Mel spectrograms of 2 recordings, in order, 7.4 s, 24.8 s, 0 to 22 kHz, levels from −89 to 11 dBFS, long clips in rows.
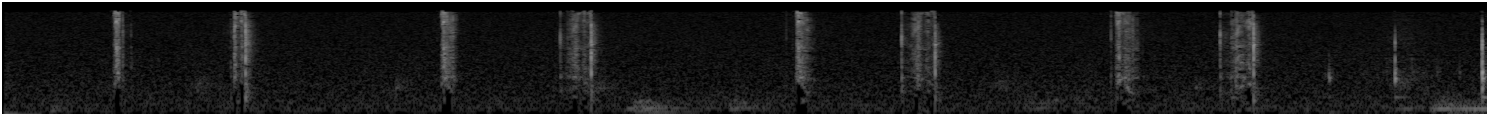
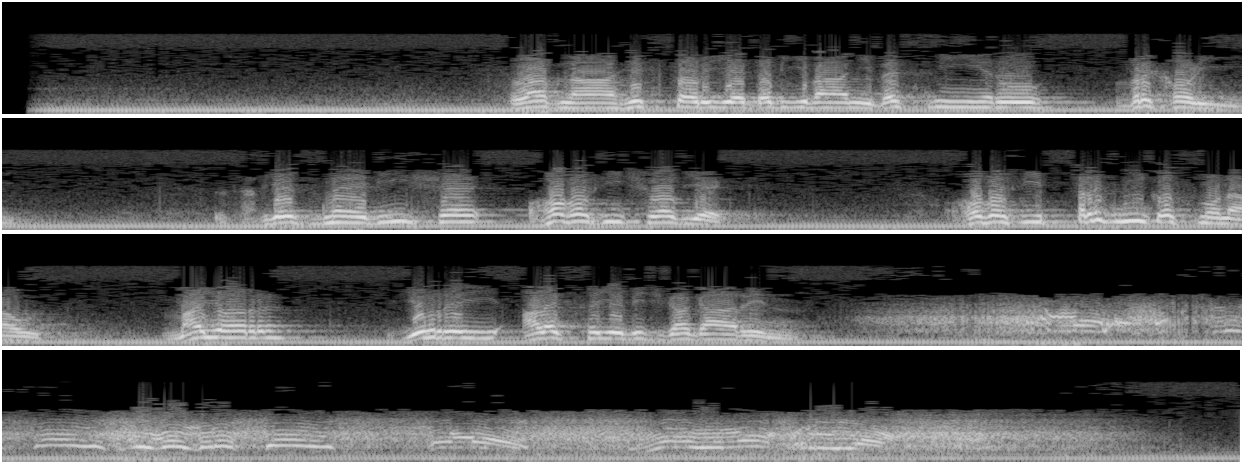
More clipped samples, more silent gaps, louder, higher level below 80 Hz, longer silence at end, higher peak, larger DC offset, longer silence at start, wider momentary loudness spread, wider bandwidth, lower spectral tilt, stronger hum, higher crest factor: second, under 0.1% vs 0.8%; neither; second, -37 LUFS vs -9 LUFS; second, -78 dBFS vs -30 dBFS; about the same, 0 s vs 0 s; second, -8 dBFS vs 0 dBFS; second, under 0.1% vs 0.4%; first, 0.55 s vs 0.15 s; first, 24 LU vs 17 LU; first, 17 kHz vs 8 kHz; second, 1.5 dB/octave vs -10.5 dB/octave; second, none vs 50 Hz at -35 dBFS; first, 34 dB vs 10 dB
